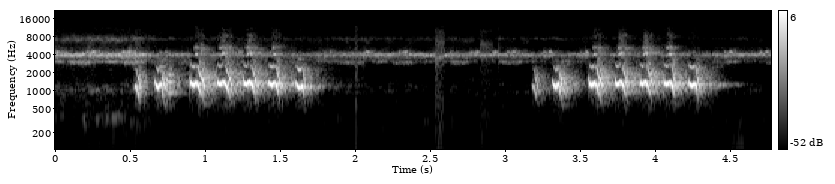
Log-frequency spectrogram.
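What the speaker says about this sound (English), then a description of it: "Here's an elf owl." An elf owl calls twice, each a quick chattering run of about six yelping notes, moderately loud with a pause between the two bursts and no other sound.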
